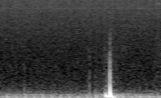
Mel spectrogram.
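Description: A low steady hum with a single dull thump about one and a half seconds in.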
